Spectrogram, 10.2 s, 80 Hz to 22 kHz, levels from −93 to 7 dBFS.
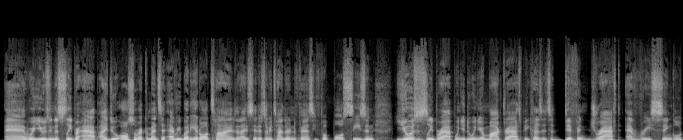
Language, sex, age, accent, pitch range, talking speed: English, male, 30-49, American, 125-165 Hz, 250 wpm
